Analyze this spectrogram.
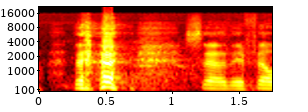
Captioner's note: laughs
